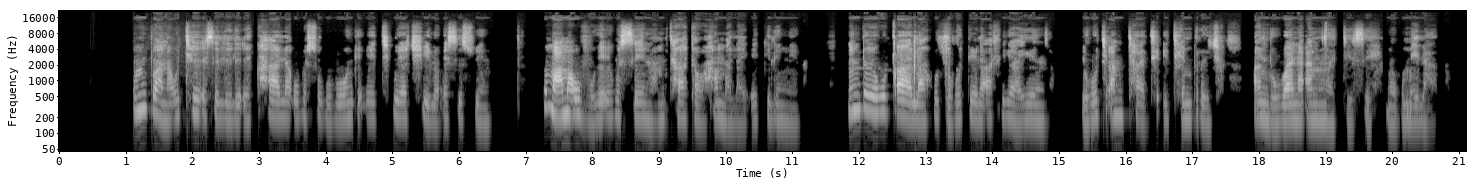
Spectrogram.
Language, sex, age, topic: North Ndebele, female, 25-35, health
